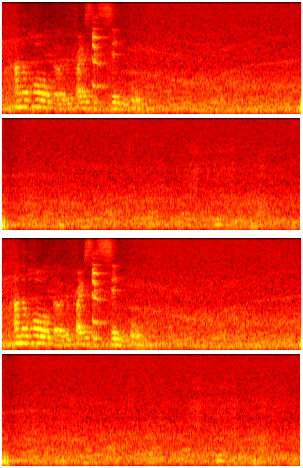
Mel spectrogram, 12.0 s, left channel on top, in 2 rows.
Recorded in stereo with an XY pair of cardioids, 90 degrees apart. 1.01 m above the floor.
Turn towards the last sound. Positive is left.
turn(degrees=-25)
